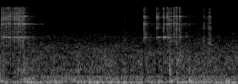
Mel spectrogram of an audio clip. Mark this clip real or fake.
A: fake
